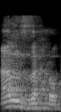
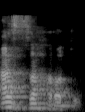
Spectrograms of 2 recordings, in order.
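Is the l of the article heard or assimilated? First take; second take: heard; assimilated. First: The l sound is pronounced before the z. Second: The l merges into a doubled z sound. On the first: The speaker calls it wrong. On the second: The speaker calls it right.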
